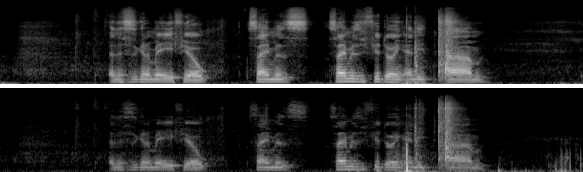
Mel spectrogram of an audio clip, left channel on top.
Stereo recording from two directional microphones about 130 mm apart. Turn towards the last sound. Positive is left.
turn(degrees=15)  # may be behind; listen again after turning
